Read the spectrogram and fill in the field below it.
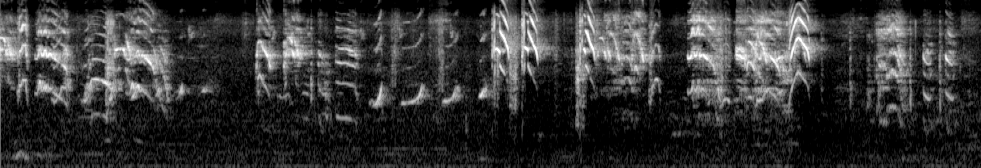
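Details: A pet Indian ringneck parrot (rose-ringed parakeet) in natural talk gives bursts of shrill, squawky chatter with rising and falling notes, repeated every second or two against a quiet background.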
